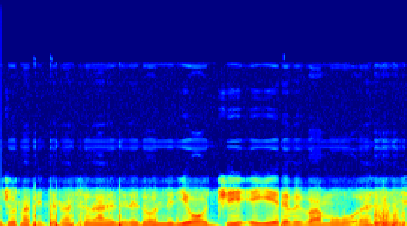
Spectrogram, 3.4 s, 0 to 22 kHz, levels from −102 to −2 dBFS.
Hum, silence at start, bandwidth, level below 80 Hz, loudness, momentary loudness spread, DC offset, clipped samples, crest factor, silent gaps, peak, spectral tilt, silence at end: none; 0 s; 5 kHz; -58 dBFS; -20 LUFS; 5 LU; under 0.1%; under 0.1%; 18 dB; none; -2 dBFS; -9 dB/octave; 0 s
